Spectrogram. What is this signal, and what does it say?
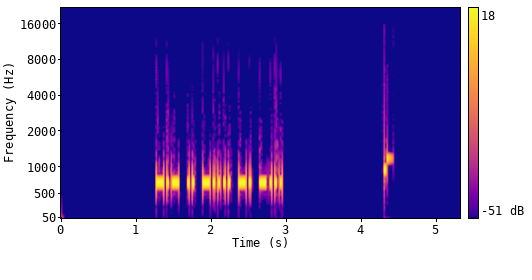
Morse code, heard as a keyed tone, about 36 wpm, 700 Hz. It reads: KI6NB
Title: USA Call Signs - 5 Characters - 2x Character Spacing - 35wpm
